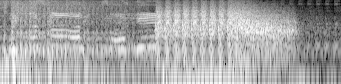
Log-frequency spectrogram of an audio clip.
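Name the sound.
gunshot sound effect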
